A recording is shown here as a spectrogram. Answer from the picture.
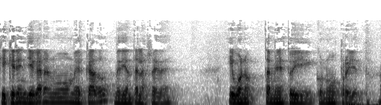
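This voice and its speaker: This man speaks at a fairly quick pace, his voice somewhat breathy. His pitch is medium and his intonation fairly even. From Canary Islands, Spain. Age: 30s. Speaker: publishing company CEO. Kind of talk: interview.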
